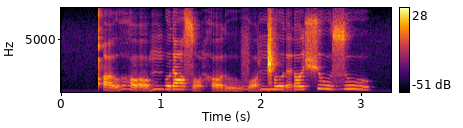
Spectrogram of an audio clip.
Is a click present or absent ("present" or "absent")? present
